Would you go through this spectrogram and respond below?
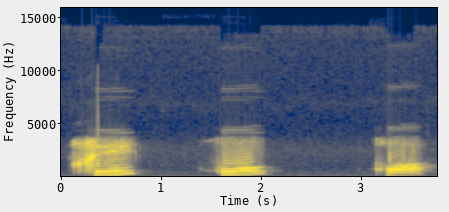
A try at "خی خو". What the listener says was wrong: جی اسے اور بھی شارٹ کریں گے۔ جی اگلا حرف پڑھیں۔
